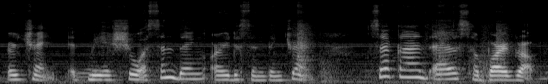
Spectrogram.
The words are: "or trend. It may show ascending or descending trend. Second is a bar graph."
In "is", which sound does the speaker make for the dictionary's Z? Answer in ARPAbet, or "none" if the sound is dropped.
S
